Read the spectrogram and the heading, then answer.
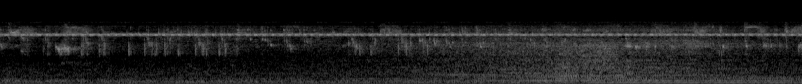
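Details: Edible-nest swiftlet lure call played at a swiftlet house to draw birds in, part of a set including a special colony-splitting sound: dense, rapid twittering chirps, about four a second, over a steady thin high whine.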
